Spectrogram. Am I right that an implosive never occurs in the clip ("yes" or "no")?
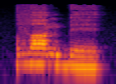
no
